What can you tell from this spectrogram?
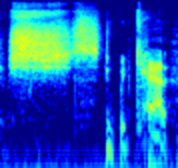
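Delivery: drawn-out shush, then low and soft; mock-menacing quiet murmur; hushed villain. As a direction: hush the cat, dropping low. Voices villain hushing knocked-out cat.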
